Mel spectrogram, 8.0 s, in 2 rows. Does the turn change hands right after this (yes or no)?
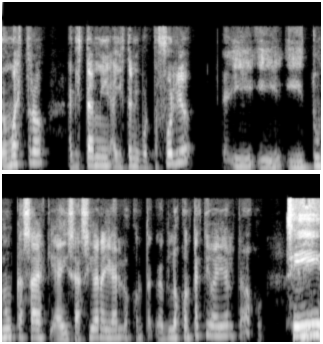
yes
